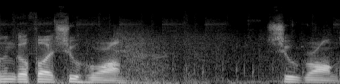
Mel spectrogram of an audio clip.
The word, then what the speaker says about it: Xu Huang: Shu Huang, I should say. It sounds like it says Shu Huang. But yeah, I pronounced that really wrong there, but Shu Huang.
